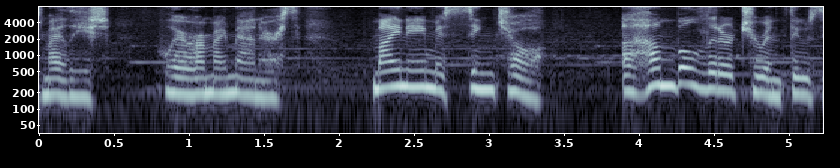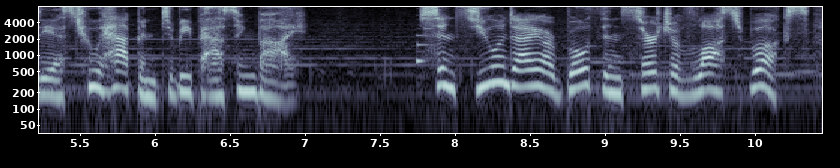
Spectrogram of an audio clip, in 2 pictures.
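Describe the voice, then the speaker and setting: A woman's voice: on the high side, lightly acted. A woman voicing a polite, bookish teenage boy in a video game, with flowery, formal manners and music behind. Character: polite, bookish teenage boy, refined young martial-arts enthusiast.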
